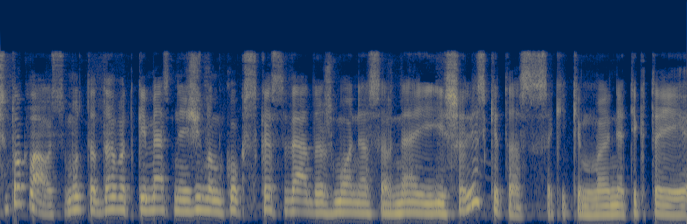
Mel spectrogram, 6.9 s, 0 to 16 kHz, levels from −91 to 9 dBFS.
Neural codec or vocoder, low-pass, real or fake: none; 7.2 kHz; real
